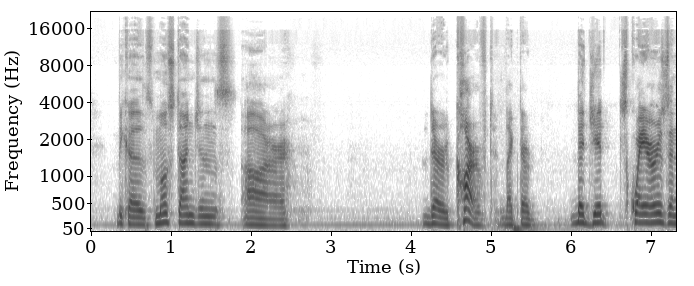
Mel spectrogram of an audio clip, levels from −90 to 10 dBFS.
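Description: At 0.65 to 0.82 s, a short stall from a late packet: the jitter buffer ran dry, so about 20 ms of sound is held, with a slight buzz or dip, before playback resumes. At 2.19 to 2.23 s, a short concealed packet loss: 20 ms never arrived and was synthesised from the preceding audio, leaving a brief smear.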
